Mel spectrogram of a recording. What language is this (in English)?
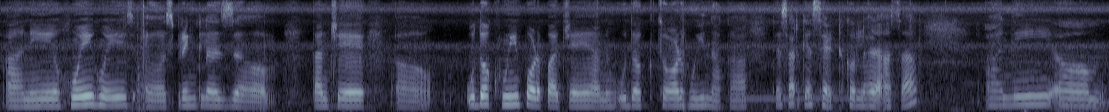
Konkani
